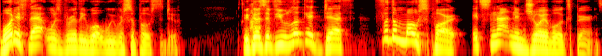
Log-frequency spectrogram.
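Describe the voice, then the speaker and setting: A man talks very fast with an American accent and a high pitch. His pitch swings very widely, his loudness shifts a lot, and the sound is dry and close with no echo. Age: 30s. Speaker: podcast co-host. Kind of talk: casual chat.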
